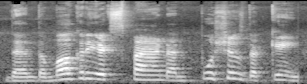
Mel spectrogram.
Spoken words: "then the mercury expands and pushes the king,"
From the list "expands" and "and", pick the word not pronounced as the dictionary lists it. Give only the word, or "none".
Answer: expands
